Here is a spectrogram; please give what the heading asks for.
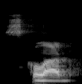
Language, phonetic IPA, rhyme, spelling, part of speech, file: Russian, [skɫat], -at, склад, noun, Ru-склад.ogg
- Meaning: 1. supply, stock 2. warehouse, depot 3. dump 4. way, manner 5. build, body type, physique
